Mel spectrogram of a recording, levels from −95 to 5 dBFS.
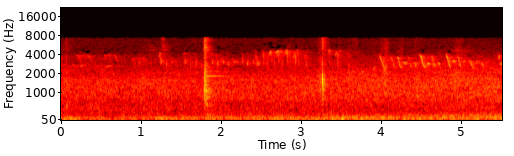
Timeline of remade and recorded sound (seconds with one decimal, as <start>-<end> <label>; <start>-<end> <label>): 0.0-5.5 recorded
